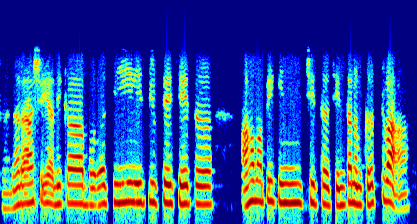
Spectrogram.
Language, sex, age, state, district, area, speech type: Sanskrit, female, 45-60, Karnataka, Dakshina Kannada, urban, conversation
